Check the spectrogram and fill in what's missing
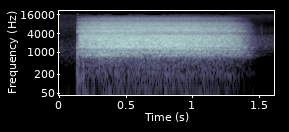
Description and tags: An alien or monster yell. This could be used for a sci-fi film or game.
alien, yell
